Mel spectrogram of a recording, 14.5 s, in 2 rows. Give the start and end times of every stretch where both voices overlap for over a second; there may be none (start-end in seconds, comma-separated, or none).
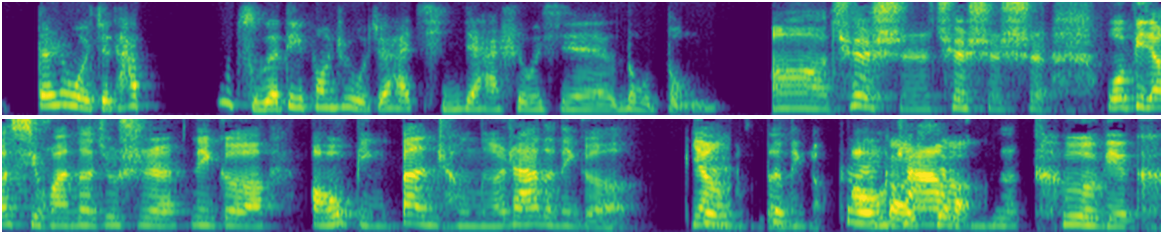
11.6-13.4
